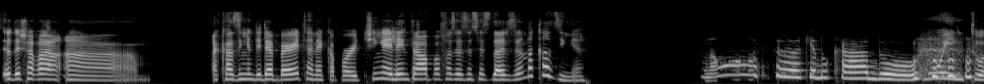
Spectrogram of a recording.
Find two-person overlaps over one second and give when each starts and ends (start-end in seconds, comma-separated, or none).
none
